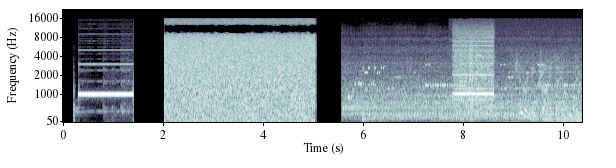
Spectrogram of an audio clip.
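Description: Television test-card sound effects: a steady one-second test-tone beep, then after a short gap about three seconds of loud TV static hiss that cuts off suddenly. After another brief gap, a softer layer of hiss with scattered small beeps and a second short tone burst about eight seconds in, with garbled voice-like sounds near the end.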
